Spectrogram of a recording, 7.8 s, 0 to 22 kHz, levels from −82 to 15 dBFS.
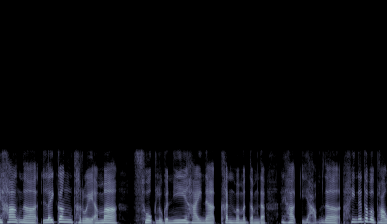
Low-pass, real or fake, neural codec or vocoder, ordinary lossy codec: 7.2 kHz; fake; codec, 16 kHz, 4.8 kbps, FACodec; none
